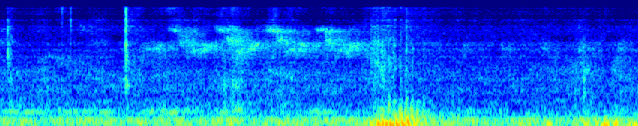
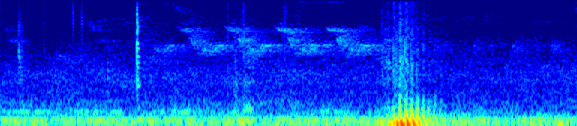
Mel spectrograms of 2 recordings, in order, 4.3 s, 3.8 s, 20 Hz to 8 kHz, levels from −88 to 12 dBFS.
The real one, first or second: second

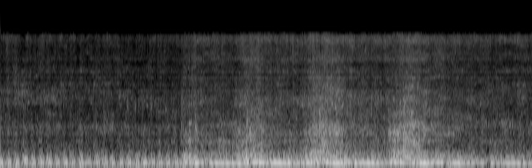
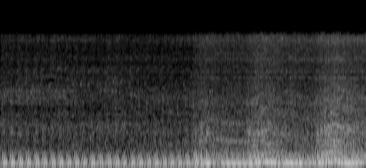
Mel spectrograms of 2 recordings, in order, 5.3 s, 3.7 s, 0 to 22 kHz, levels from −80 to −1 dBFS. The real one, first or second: second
